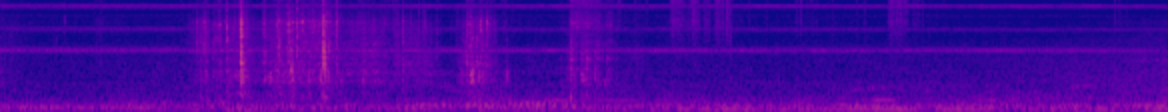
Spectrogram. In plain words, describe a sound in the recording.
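A coil of wire rustles and clinks as it is handled.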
